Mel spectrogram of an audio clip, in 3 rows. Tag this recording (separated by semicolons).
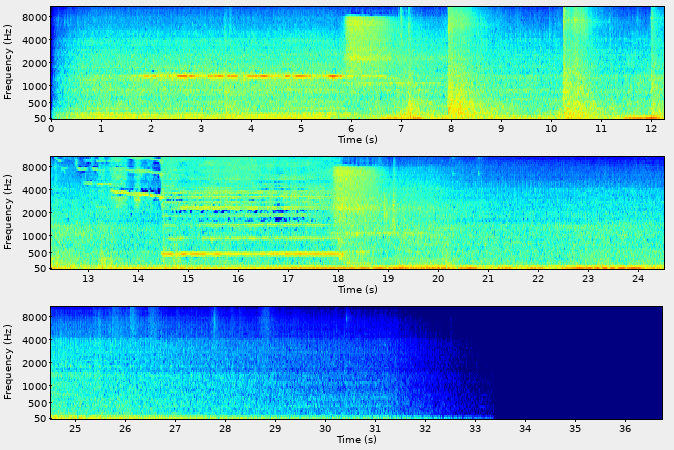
crash; 252basics; dump; truck; garbage; collection; air-brake; bang; kidstuf; screech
